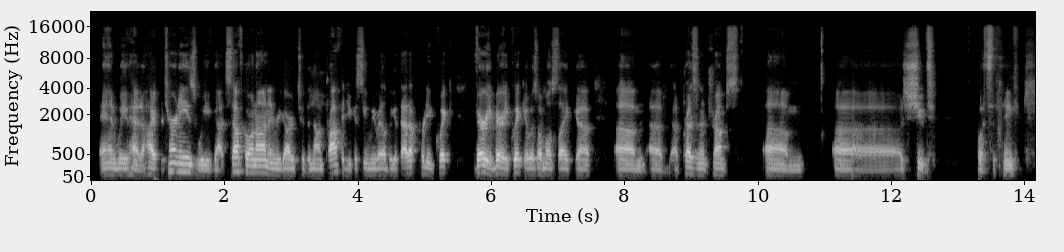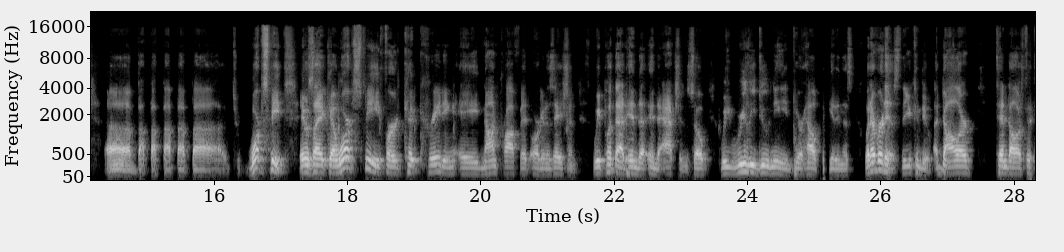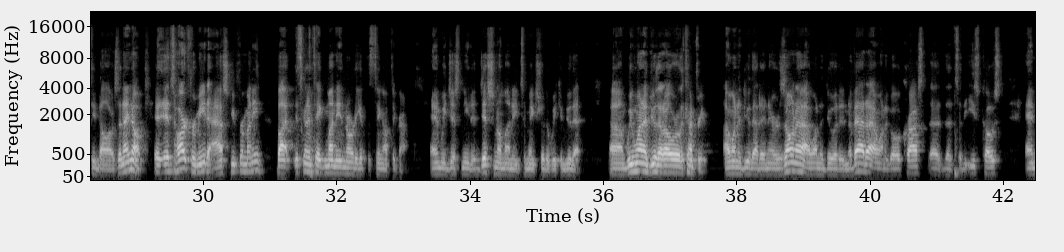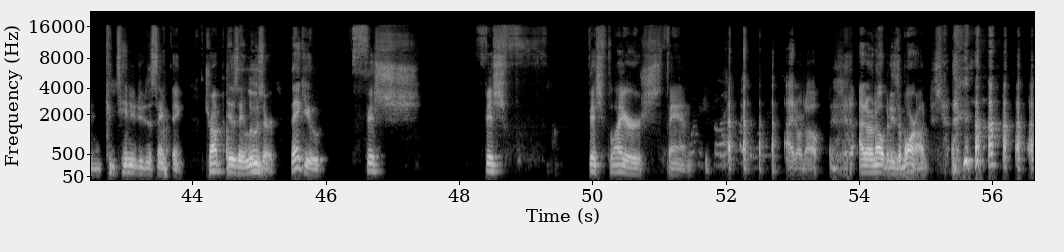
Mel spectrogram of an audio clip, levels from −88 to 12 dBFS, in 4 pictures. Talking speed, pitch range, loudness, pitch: 210 wpm, 100-135 Hz, -19 LUFS, 115 Hz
